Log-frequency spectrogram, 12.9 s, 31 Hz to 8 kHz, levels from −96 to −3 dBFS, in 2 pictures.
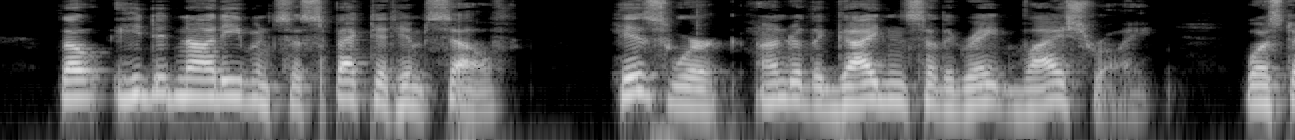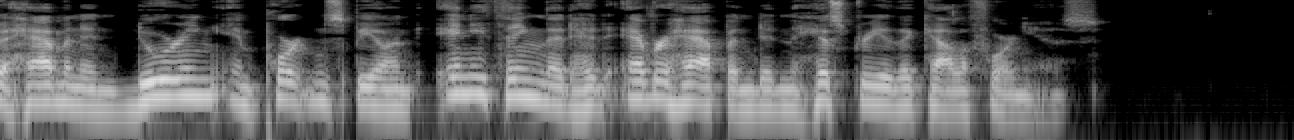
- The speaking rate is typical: Yes, average, 165 wpm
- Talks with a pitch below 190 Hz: Yes, medium, 140 Hz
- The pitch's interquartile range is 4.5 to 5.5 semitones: Yes, average, 5.1 semitones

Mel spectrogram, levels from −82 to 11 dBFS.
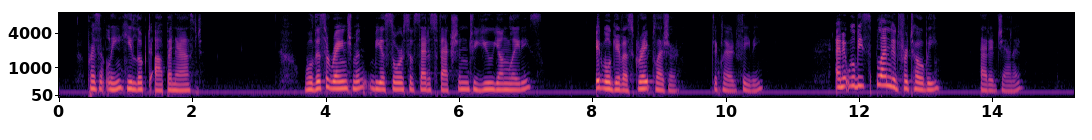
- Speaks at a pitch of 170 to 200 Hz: Yes, high, 190 Hz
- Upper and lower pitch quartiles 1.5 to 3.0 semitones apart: No, average, 3.5 semitones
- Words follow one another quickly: No, average, 140 wpm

